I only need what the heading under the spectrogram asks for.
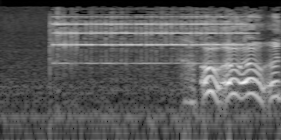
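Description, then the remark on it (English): A phone rings with a single bright, metallic bell tone that sustains for a couple of seconds, and a voice begins speaking over it toward the end. “actually I have a phone ringing sound effect, don't I?”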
